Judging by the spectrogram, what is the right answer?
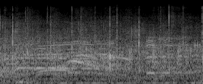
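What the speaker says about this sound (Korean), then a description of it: "박수 치세요." An audience at a 2019 Korean disability anti-discrimination rally held by the Korea Association of the Deaf claps in a dense, steady wash of applause for two seconds, with a voice faintly carrying over the noise.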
